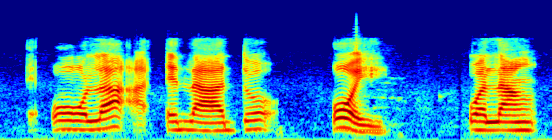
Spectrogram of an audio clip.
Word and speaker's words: hola: But the A, B, C, D, F, G, H, which started here with hoy, hoy, hola, we say hello, hola, ¿qué día es hoy? Is always with a silent H.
